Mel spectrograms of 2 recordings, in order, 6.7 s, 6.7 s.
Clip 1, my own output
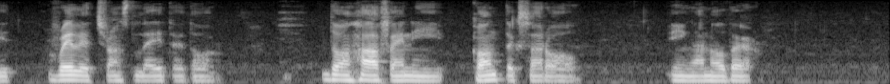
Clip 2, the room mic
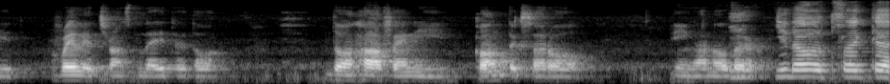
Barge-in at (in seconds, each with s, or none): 5.5 s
